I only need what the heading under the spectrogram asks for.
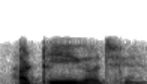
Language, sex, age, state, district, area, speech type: Odia, male, 18-30, Odisha, Kandhamal, rural, conversation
